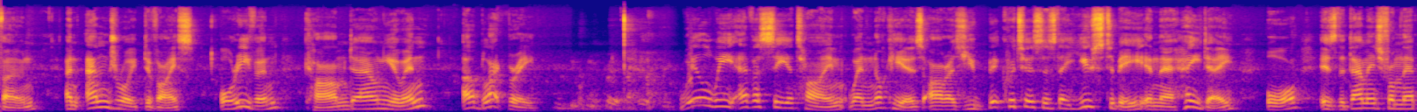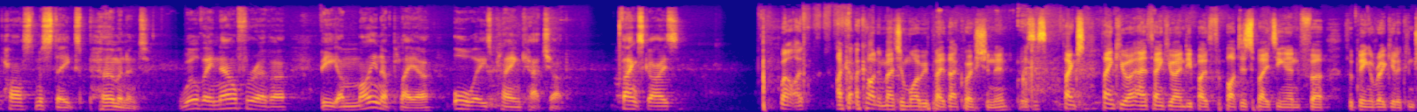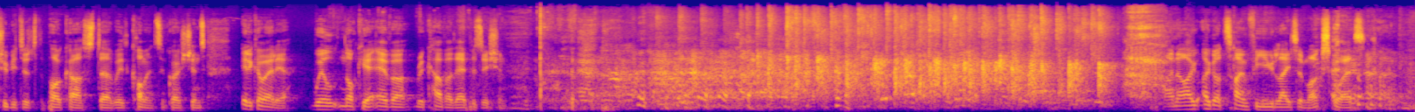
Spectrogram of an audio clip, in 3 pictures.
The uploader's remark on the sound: Last week we held the first public '361 Live' event "Mobile Question Time" sponsored by Nokia and LBi at LBi's HQ on Brick Lane in London.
